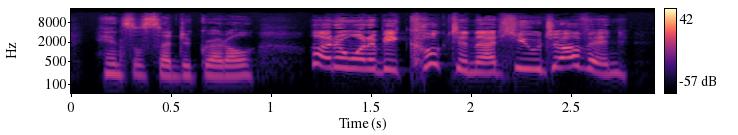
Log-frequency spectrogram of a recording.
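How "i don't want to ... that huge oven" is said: put-on high frightened young boy; scared boy voice. A narrator's reading. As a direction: plead like a scared little boy. Boy dreading the oven.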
